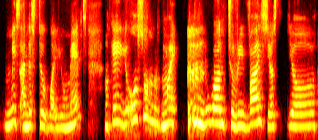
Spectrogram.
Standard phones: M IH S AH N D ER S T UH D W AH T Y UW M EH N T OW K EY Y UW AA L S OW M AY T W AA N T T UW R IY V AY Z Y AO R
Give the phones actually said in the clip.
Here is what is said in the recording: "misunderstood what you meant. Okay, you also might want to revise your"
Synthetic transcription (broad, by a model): M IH S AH N D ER S T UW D W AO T Y UW M EH N T OW K EY Y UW AA L S OW M AY T W AA N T T UW R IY V AY S Y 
